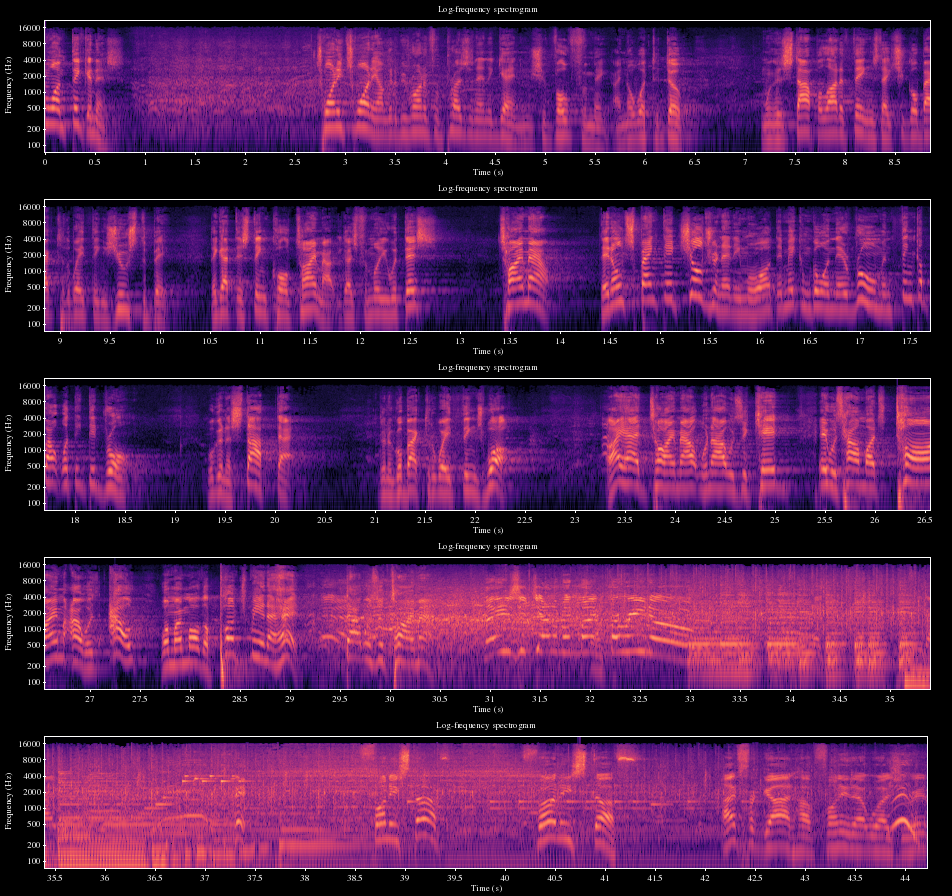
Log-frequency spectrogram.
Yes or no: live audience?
yes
